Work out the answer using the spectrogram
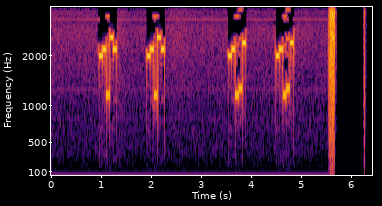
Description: Five-tone selective call (ZVEI), heard as quick runs of five tones, tones of about 70 ms. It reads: 89229 89229 89230 89230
